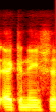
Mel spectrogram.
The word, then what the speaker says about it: echinacea: you say it right it is echinacea not euthanasia right yes did somebody say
